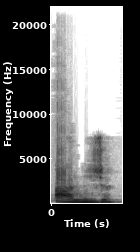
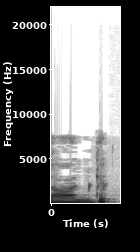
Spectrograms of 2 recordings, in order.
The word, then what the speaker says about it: algues: Et avec un GU. Hein, sinon, ça va se prononcer alge. Donc, faites attention en écrivant le son G. Les algues.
